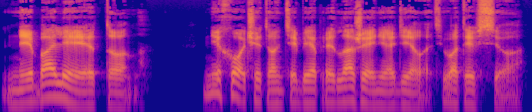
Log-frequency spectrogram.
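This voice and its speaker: A man's voice: fairly low pitch, a little slow, creaky, dry recording, clean studio sound. A man voicing a stern, commanding aristocratic father at the head of his family.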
